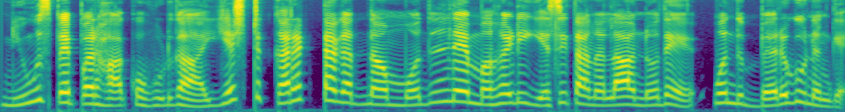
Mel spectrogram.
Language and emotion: Kannada, surprised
